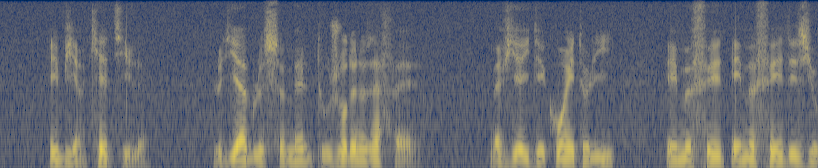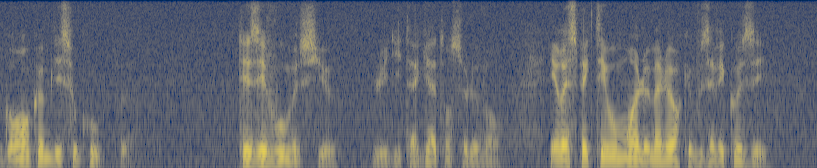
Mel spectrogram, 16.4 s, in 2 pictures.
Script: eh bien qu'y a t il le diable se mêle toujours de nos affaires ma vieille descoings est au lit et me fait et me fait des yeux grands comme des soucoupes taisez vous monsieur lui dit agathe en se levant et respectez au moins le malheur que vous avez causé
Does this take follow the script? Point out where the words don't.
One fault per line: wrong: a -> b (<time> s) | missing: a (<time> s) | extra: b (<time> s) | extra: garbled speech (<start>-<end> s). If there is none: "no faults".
no faults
